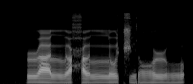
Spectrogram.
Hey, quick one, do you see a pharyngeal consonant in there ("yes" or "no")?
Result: yes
